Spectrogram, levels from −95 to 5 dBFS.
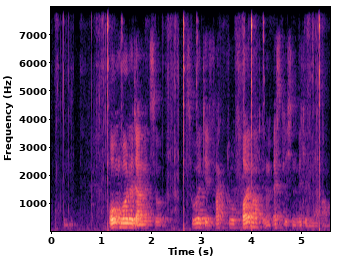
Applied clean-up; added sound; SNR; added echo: none; Scissors; 13 dB; none.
